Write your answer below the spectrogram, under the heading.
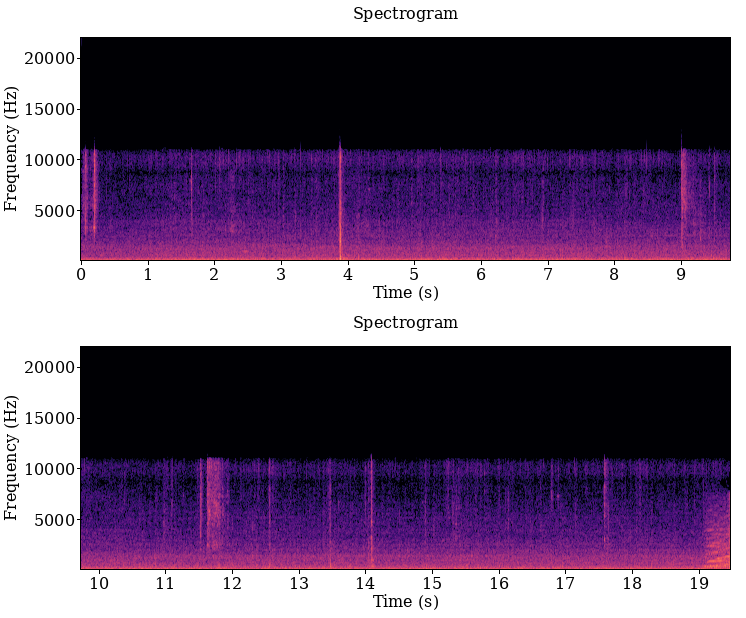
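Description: Steady low rumble and hum from the stove where a pot of corn has been boiling, with a few light clicks as the cooked cobs and tongs touch a metal tray, one sharper click about four seconds in.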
